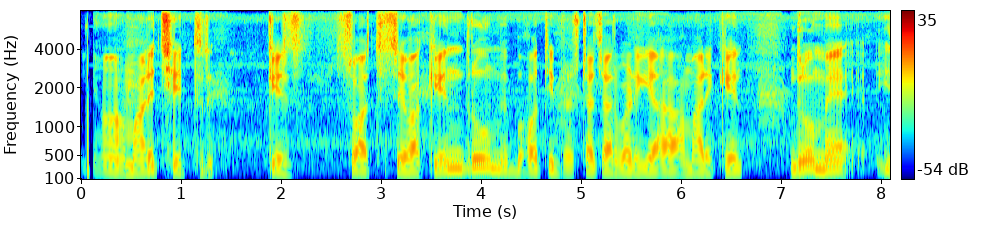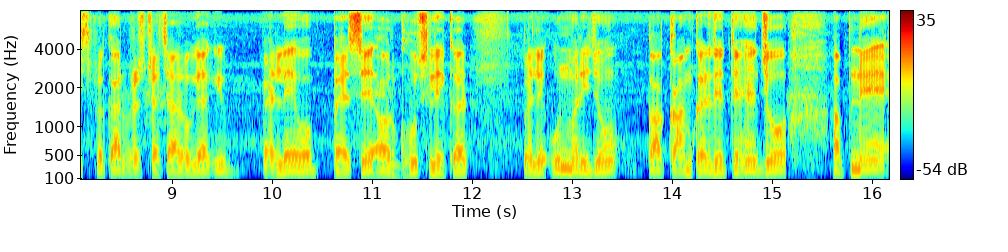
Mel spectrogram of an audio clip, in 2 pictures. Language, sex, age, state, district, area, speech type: Hindi, male, 18-30, Uttar Pradesh, Sonbhadra, rural, spontaneous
